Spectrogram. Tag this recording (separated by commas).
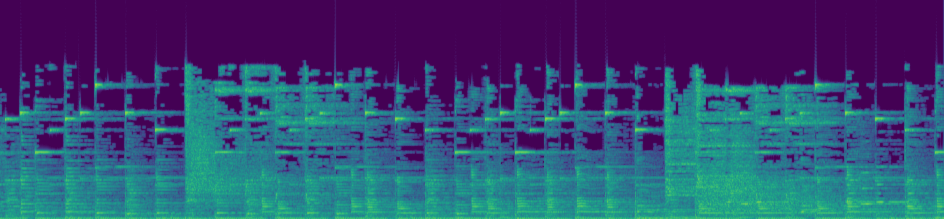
Jingle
